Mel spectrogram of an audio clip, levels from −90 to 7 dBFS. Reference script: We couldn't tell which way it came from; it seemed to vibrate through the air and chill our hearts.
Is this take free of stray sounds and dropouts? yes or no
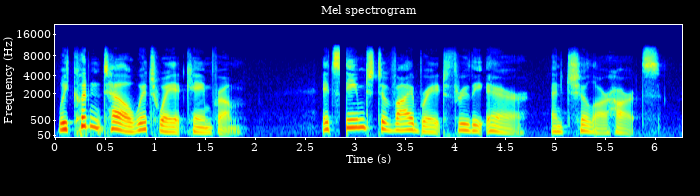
no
